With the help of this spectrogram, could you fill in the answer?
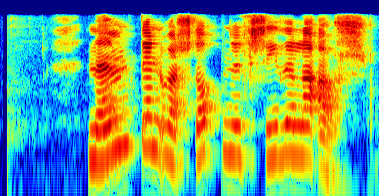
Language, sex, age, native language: Icelandic, female, 7, Icelandic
